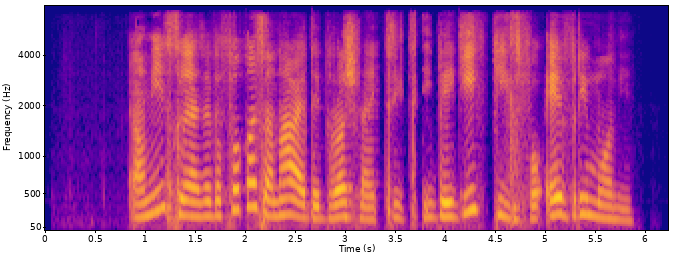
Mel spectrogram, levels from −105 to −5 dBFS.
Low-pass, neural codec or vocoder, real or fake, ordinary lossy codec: 7.2 kHz; codec, 16 kHz, 1 kbps, FunCodec, trained on Chinese and English, 50 frames a second; fake; AAC, 32 kbps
